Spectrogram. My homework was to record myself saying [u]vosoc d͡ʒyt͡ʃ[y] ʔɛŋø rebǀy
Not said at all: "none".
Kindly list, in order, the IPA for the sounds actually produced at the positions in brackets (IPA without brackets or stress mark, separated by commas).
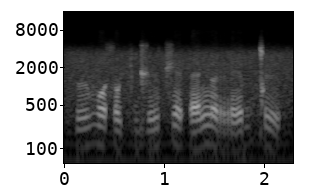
ɯ, e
